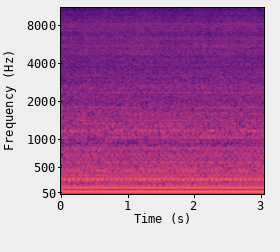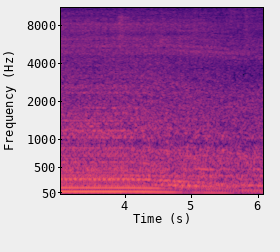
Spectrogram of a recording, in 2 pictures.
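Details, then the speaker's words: 2008 Mercedes-Benz ML320 after soldering the failed wastegate actuator (codes 2359 overboost, 2510 actuator fault), air filters out: steady drone with faint rising turbo spool hiss; sounds healthy. "I'm going to try the test again with it running [Music] yeah you can definitely hear the turbo spooling up"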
